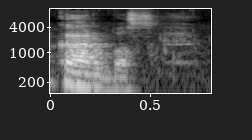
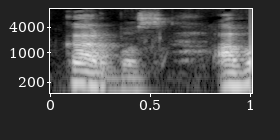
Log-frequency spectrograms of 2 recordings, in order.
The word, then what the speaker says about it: карбас: Ну хорошо, пусть теперь у нас не ботик будет, а карбас. Ударение на первом слоге – карбас, а во множественном числе будет звучать карбаса.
